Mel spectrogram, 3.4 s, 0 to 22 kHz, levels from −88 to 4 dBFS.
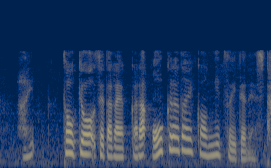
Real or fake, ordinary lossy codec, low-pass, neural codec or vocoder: fake; MP3, 48 kbps; 7.2 kHz; vocoder, 22.05 kHz, 80 mel bands, WaveNeXt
